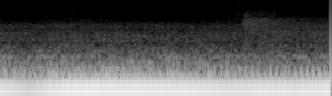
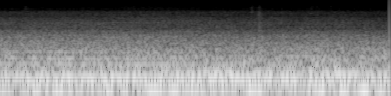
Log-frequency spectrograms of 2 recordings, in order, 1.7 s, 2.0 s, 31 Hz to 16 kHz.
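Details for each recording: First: Mazda 3 at idle just after start-up: heavy low rumble and throb shaking through the body rather than ticking from the engine; worn engine mount. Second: Mazda 3 after replacing the destroyed engine mount, which had caused grinding drive noise: steady low engine drone while driving, no thumps, knocks or clunks; normal driving.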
